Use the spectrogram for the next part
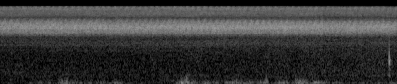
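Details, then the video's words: Large brown cicadas, many of them, sing on a zelkova tree, 3 August 2010, with strong sea breeze blowing. A flat, constant, piercing hiss-like buzz continues without pause, with faint low wind bumps underneath. "Large brown cicadas chirp."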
